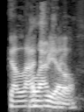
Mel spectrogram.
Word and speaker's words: Galadriel: I can't even pronounce these names. Galadriel. How do you say it? Galadriel.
